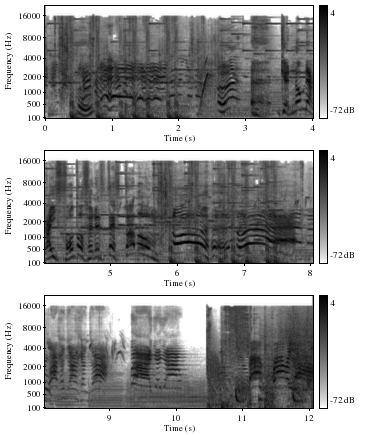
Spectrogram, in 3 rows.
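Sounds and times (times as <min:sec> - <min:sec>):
cartoon quack-like squawks: 0:11.0 - 0:12.0.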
